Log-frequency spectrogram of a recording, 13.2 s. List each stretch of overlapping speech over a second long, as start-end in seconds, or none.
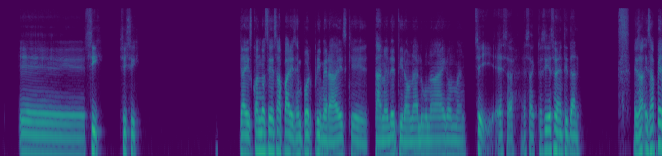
none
